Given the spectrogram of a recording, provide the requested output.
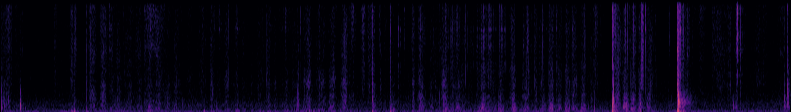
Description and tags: pen write scribble dlugopis pisanie
pencil, pen, signature, scribble, draw, drawing, paper, write, writing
